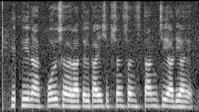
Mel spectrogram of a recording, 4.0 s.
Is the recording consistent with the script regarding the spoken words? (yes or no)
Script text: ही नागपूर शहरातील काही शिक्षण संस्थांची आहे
no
